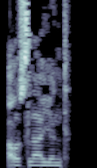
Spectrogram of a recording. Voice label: "ausleihend", German; adjectives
